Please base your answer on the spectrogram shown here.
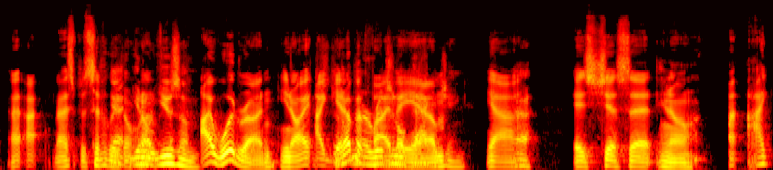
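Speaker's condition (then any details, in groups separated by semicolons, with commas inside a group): No condition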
